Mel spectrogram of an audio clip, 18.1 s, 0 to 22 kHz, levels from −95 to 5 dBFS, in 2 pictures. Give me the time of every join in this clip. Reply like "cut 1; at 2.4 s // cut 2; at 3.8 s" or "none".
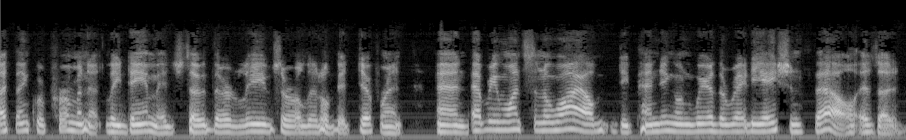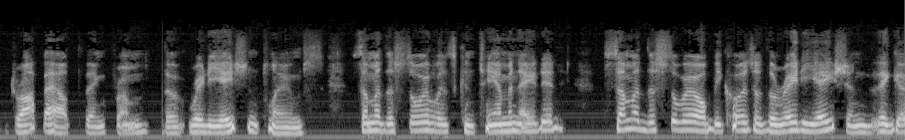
cut 1; at 4.7 s // cut 2; at 9.1 s // cut 3; at 10.7 s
